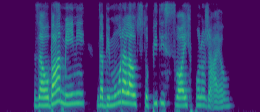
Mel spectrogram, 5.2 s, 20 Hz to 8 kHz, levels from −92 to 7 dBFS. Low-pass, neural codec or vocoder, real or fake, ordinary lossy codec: 7.2 kHz; none; real; Opus, 32 kbps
